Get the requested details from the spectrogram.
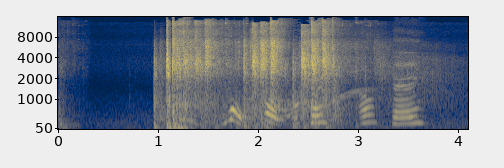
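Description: A stun grenade goes off with a loud bang and ringing.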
